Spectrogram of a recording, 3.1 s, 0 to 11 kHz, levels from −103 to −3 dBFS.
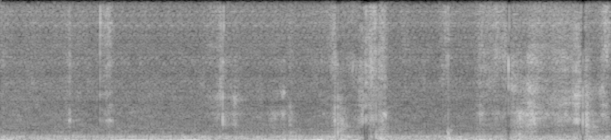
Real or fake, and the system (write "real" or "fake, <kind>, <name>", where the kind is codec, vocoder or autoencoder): fake, vocoder, Vocos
